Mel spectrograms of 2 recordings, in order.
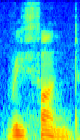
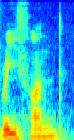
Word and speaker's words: refund: other words refund and refund so refund is a noun refund is a verb the same for this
